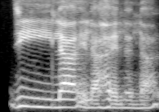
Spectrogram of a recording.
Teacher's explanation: اب یہ دو کلمات میں ہے اور ہم مد لیٹر کو 4 to 5 کاؤنٹس دیں گے. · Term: مد جائز منفصل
